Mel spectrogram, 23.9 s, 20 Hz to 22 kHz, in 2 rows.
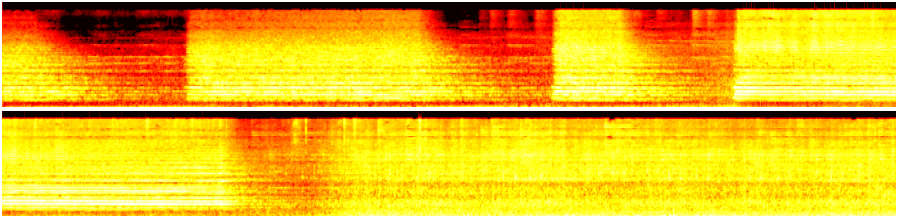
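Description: EMD SD40 diesel locomotive's air horn blowing the grade-crossing signal: the end of one long blast, then a long, a short, and a final long blast of about five seconds. Then the steady noise of freight car wheels rolling over the crossing.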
